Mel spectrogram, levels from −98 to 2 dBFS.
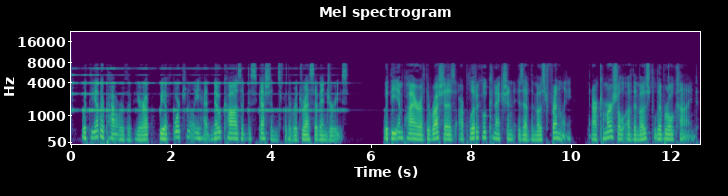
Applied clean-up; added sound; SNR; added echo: neural mask model RNNoise.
